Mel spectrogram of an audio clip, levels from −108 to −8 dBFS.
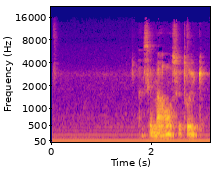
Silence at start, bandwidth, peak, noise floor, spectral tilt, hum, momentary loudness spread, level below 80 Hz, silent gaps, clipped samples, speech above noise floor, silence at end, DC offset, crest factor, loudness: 0.05 s; 14.5 kHz; -6 dBFS; -41 dBFS; -4.5 dB/octave; none; 24 LU; -40 dBFS; none; under 0.1%; 20 dB; 0 s; under 0.1%; 20 dB; -21 LUFS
